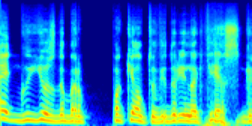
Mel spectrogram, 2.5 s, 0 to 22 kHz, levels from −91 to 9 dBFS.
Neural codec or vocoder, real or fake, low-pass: autoencoder, 48 kHz, 32 numbers a frame, DAC-VAE, trained on Japanese speech; fake; 19.8 kHz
